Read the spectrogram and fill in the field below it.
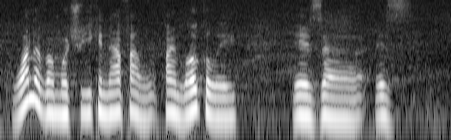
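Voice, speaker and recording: A man with an American accent speaks fairly slowly at a fairly high pitch. Noticeable background noise runs underneath. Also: long, frequent pauses. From Mexico, raised on the US border. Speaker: beer podcast host. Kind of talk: casual chat.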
